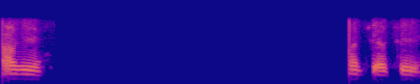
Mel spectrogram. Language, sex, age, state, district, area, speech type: Hindi, male, 60+, Uttar Pradesh, Ghazipur, rural, conversation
